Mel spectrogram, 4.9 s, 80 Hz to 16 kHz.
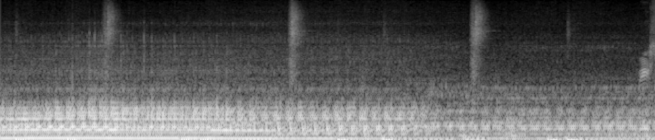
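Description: A 10th-generation Honda Civic Si with an AWE Touring Edition aftermarket exhaust idles with a deep, throaty rumble, then revs a few times in short bursts, loud and close.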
